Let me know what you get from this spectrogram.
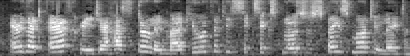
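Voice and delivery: high-pitched cartoon Martian voice; Marvin the Martian. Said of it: "Marvin the Martian, my brother used to do".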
